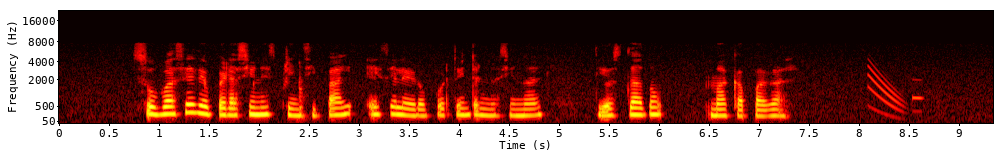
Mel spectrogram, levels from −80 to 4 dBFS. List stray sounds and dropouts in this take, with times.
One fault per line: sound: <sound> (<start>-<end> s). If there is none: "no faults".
sound: chirp (8.1-8.7 s)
